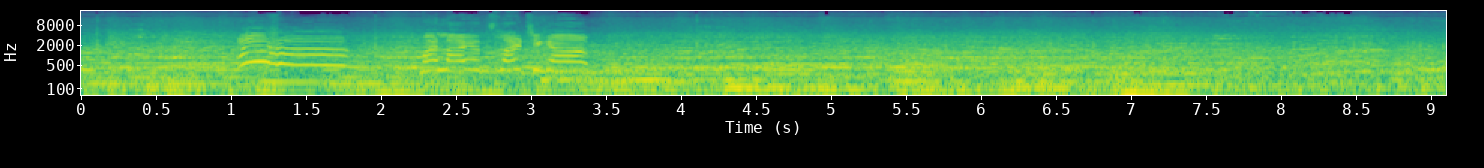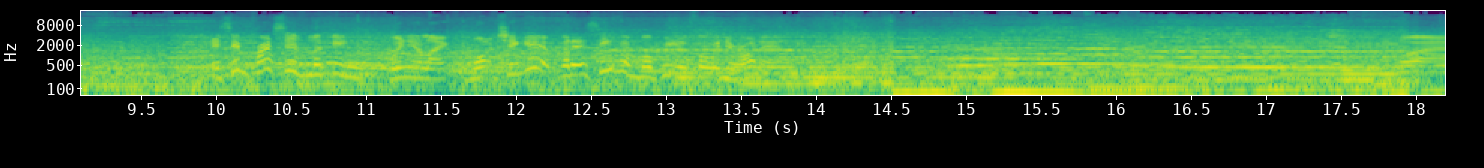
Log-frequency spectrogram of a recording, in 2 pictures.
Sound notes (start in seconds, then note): 1.1 squeals; 14.5 exciting music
